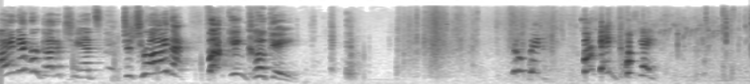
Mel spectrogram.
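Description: A woman speaks quickly and with animation, close by.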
